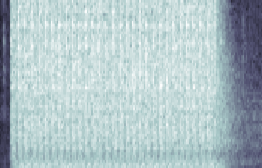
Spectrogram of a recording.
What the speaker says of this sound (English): Never go fully auto with your weapon. I'll show you what happens at a relatively close range right now.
